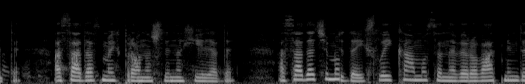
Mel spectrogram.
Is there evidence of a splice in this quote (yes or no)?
yes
